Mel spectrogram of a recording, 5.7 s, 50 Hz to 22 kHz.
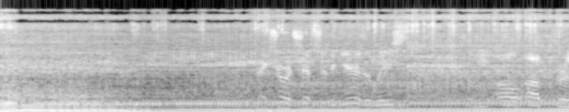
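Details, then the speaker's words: Honda XR70 single-cylinder, smoking, low compression, rings suspected; after about 10 minutes running: loose rattling clatter about four beats a second over the running note, cam chain slap; chain found floppy on its sprocket. "a lot of engine noise going on right now this is after running for about 10 minutes it's really a lot of cam chain slap it sounds like"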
